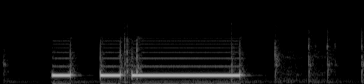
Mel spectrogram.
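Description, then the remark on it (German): A phone call being dialed over the outside speaker of a studio telephone: two short electronic beeps, then one long steady tone, followed by a few soft clicks and taps. Fairly loud, with no talking. “Ich finde es auch so cool, dass wir das über den Außenlautsprecher des Studiotelefons machen, obwohl wir hier eine hochmoderne Telefonanlage haben.”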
